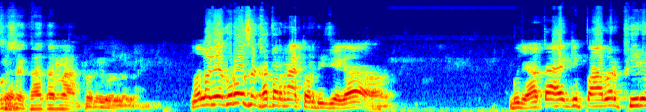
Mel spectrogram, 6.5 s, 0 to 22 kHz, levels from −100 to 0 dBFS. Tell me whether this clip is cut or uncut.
uncut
